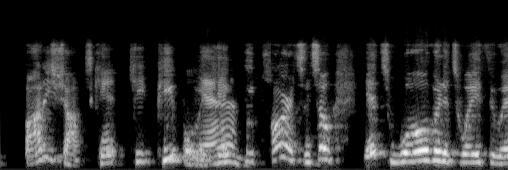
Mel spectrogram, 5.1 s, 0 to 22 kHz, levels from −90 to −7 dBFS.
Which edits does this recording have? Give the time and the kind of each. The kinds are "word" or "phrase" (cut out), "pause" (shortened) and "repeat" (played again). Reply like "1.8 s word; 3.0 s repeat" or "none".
none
